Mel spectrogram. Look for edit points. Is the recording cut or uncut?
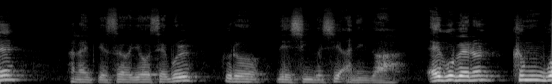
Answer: cut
